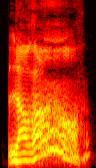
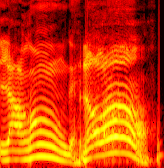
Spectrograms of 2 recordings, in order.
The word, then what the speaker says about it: Laurent: Laurent. Yeah, you went Larong.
